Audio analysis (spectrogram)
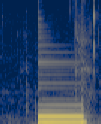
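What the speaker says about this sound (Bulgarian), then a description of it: "На четвърта струна чуваме тона ре." A single low guitar note, D on the open fourth string, sounds steadily for about half a second, then cuts off.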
